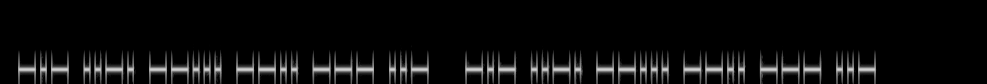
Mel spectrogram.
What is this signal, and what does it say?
Morse code, heard as a keyed tone, about 22 wpm, 700 Hz. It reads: KF7ZOU KF7ZOU
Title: USA Call Signs Repeated 3x 22wpm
